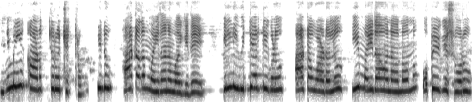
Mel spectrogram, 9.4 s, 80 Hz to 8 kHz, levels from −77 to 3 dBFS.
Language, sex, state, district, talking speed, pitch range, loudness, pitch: Kannada, male, Karnataka, Dharwad, 70 wpm, 310-380 Hz, -11 LUFS, 345 Hz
